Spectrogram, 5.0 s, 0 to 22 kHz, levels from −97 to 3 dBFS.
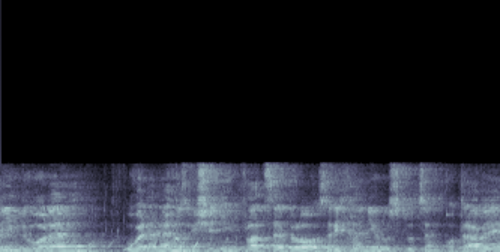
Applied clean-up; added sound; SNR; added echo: neural separator model SepFormer DNS4.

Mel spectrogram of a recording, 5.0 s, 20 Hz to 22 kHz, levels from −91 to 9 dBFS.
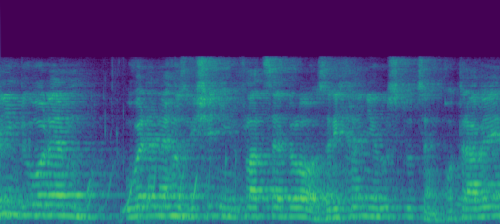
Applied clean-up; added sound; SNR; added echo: none; Water / Liquid; 17 dB; reverberation time 0.8 s.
